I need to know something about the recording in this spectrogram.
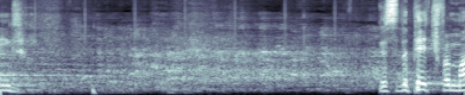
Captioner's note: audience laughing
